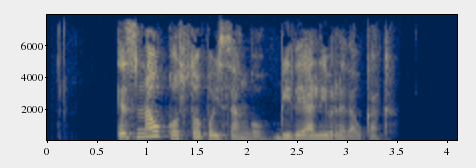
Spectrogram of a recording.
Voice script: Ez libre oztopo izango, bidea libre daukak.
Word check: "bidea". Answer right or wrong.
right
